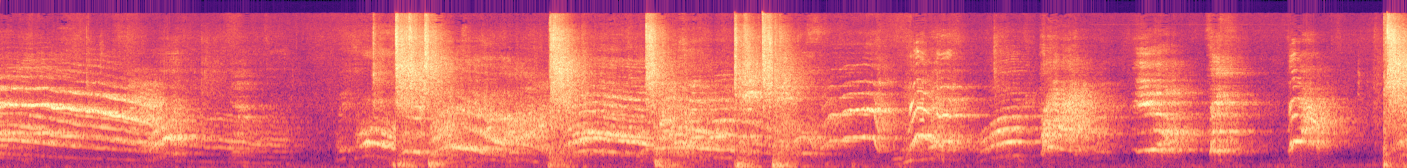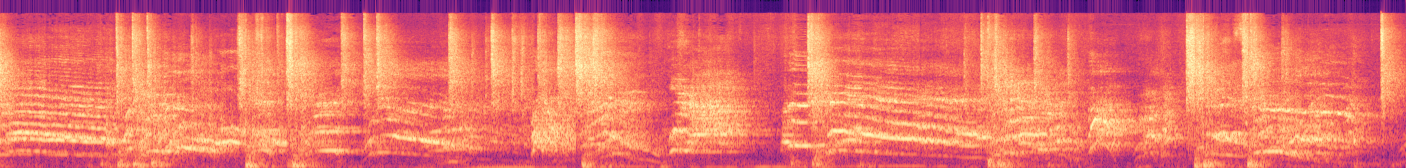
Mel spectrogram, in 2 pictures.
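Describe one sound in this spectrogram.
Several kendo fencers shout loud, drawn-out battle cries in an echoing wooden hall.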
